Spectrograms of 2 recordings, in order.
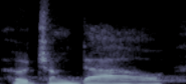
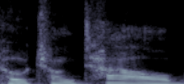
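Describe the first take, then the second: First: The last word begins with a D sound. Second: The last word begins with a T sound. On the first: The speaker calls it right. "It should be" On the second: The speaker calls it wrong. "I would say Ho Chung Tao, but it should"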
